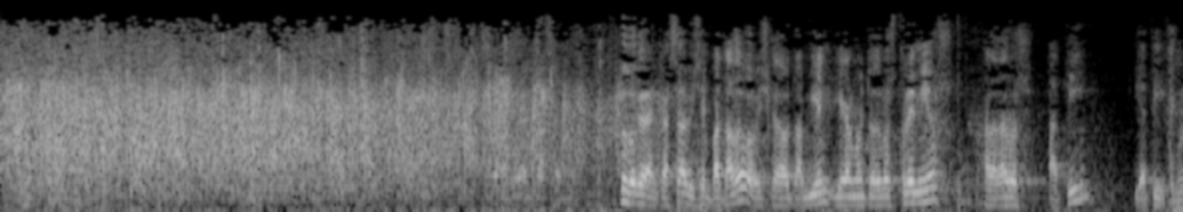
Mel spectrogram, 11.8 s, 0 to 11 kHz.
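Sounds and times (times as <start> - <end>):
audience applause after a quiz answer ends in a tie: 0.0 - 6.6
speech: 6.2 - 11.8.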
